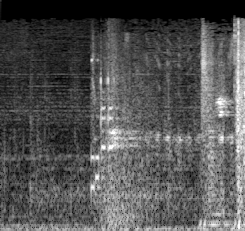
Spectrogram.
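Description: A heavy block thuds down onto a button.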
